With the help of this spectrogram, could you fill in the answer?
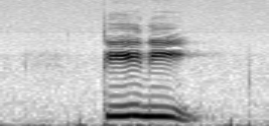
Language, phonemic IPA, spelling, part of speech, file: Tamil, /t̪iːniː/, தீனி, noun, Ta-தீனி.ogg
- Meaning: 1. snack, light refreshment 2. food for animals; fodder 3. rich, abundant food 4. quencher, fodder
